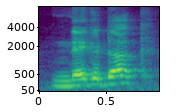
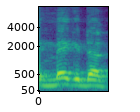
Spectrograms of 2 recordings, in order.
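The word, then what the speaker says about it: Negaduck: nemesis uh what's that nega duck i want to say mega duck but it's spelled with an end so i'm going to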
